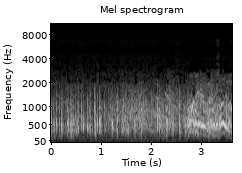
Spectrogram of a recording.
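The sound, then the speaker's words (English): A burst of rapid, overlapping gunshots from a gunfight crackles through a muffled, lo-fi recording, followed by a voice calling out over the noise near the end. “As the Lone Ranger and Tonto, accompanied by Hawk Corey, rode toward Deep Canyon, they heard gunshots.”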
